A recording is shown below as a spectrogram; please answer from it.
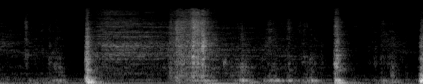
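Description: A deck of tarot cards being handled and shuffled: a rustle of cards with a sharp knock about a second in and another past three seconds.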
